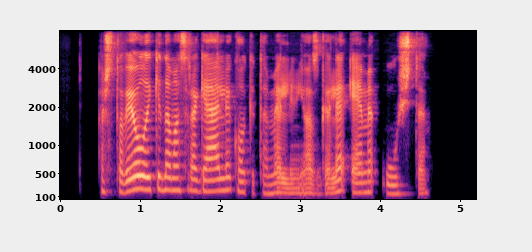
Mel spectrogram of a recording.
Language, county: Lithuanian, Telšiai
